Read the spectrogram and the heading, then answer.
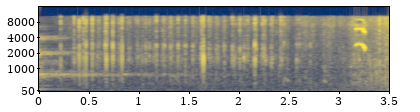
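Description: Rats in a wire cage make a constant patter of tiny scrabbling scratches, with one brief, high squeak near the end.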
